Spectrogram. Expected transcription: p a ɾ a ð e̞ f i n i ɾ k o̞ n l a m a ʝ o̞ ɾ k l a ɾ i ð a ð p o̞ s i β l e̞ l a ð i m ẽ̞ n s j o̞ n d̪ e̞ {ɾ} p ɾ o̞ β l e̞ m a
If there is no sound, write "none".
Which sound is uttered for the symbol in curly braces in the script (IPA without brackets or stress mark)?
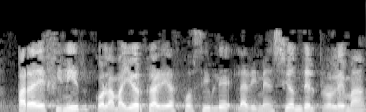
l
